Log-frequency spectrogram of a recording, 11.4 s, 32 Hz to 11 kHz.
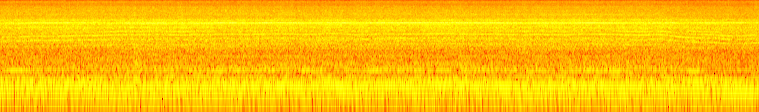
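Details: Big-block 454 Chevy, off the road since 1998, running in the donor truck as a replacement for a 72 C10 engine: steady, even low idle with no knocks or ticks. Oil pressure about 30 at idle, no weird noises, sounds good.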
